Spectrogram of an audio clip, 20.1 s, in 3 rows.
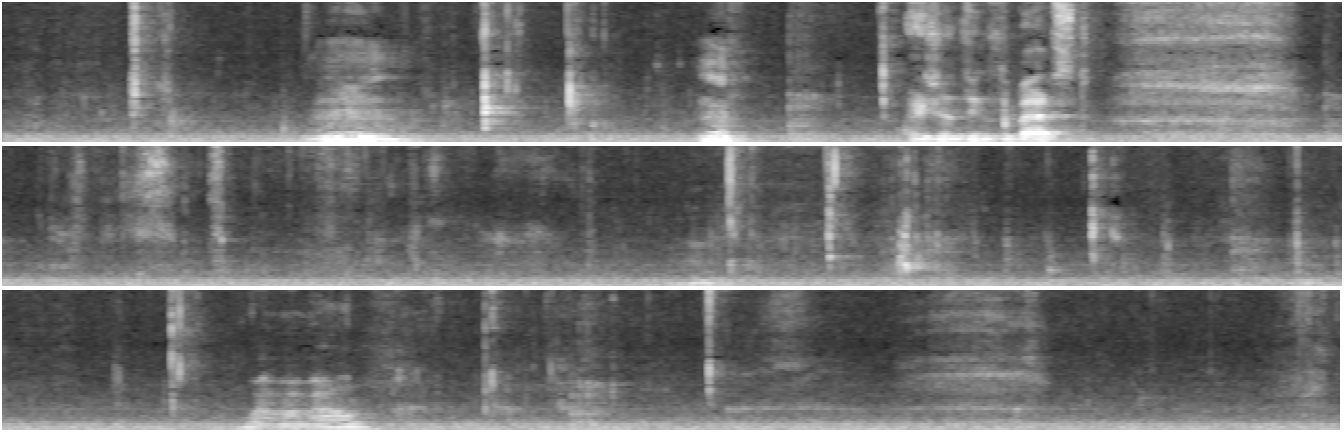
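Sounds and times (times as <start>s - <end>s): chewing and biting: 0.6s - 1.1s, 2.3s - 3.4s, 6.9s - 14.4s, 15.4s - 17.2s
brief humming vocal sound: 1.5s - 2.1s, 3.5s - 3.8s
wet mouth smacks and clicks: 2.4s - 3.1s.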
